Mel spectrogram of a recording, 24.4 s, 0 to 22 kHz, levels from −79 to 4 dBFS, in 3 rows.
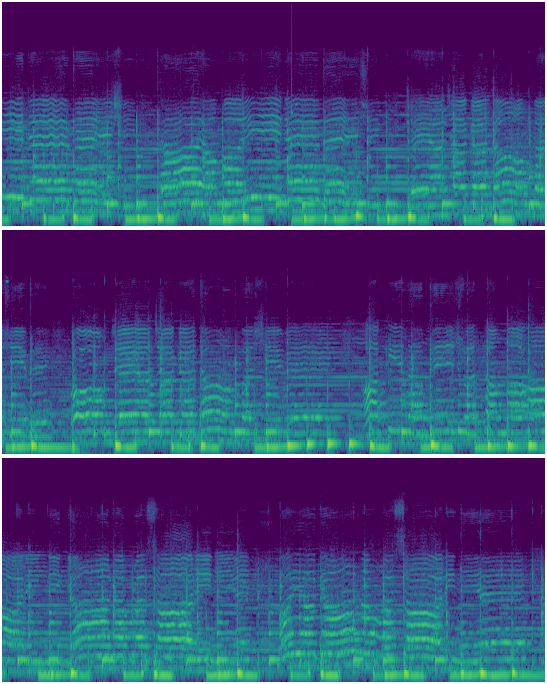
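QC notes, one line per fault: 1.77–1.83 s, 4.32–4.41 s, 8.20–8.24 s, 9.17 s, 14.86–15.00 s, 22.97–22.99 s: compressed frames skipped. At each point the decoder drops whole frames, so the sound jumps forward by roughly 20 ms (1.77, 9.17 s), around 100 ms (4.32 s) or roughly 70 ms (8.20, 14.86, 22.97 s). In the waveform the envelope steps abruptly with no silent gap.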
